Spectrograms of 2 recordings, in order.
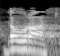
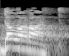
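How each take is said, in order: First: دورات as daw-rāt, w without a vowel; correct diphthong. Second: دورات as da-wa-rāt, a after w; common mistaken vowel. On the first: Shown as a demonstration. Teacher gives the standard plural, دورات as daw-rāt. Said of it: "يقولون دورات". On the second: Retold or imitated. Teacher quotes what many say, دورات as da-wa-rāt. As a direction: open the middle of دورات: da-wa-rāt. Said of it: "وتسمع الكثير".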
